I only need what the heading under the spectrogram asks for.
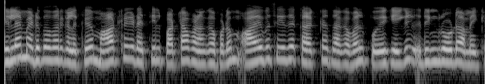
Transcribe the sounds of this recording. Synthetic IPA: ɪlɐmɛɽɯpːɐʋɐɾɣɐɭɯkːɯmaːʈrɐɪɽɐt̪ːɪlpɐʈːaːʋɐɻɐŋɡɐpːɐɽɯmʔaːjʋɯsɛjðɐkɐlɐk̚ʈɐt̪ɐɣɐʋɐlpɔjɪɣɐjɪlɾɪŋɡɾoːɽɯɐmɐɪkːɐ

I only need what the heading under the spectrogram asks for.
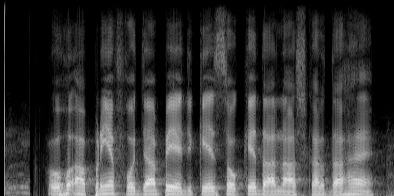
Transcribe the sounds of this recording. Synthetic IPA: ʊɦaːpɳijãːpʰoːd͡ʒãːpeːd͡ʒkeːsoːkeːd̪aːnaːʃkəɾd̪aːɦɛː

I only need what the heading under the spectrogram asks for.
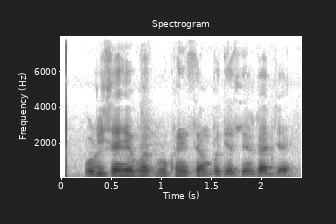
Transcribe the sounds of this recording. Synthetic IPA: oɽiɕaɦebʱəɾpuːɾkʰə̃ĩsəmpət̪ːiːəsleɾɾad͡ʑjae

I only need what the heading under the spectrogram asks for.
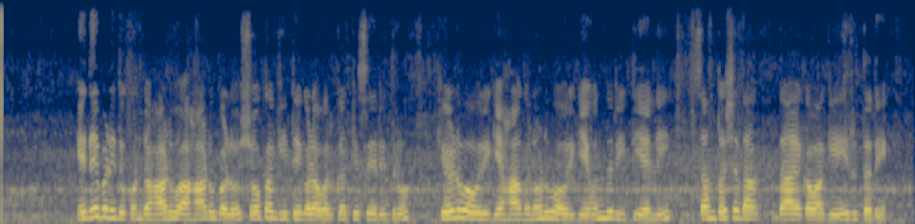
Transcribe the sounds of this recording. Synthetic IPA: ed̪eːbɐɭed̪uko̞ɳɖuɦaːɽuʋɐɦaːɽuɡɐɭuʃɔːkɐɡiːt̪ɛɡɐɭɐʋɐɾɡɐkːe̞se̞ːɾid̪ɾu | ke̞ːɭuʋɐʋɐɾiɡe̞ɦaːɡuno̞ːɽuʋɐʋɐɾiɡe̞o̞nd̪uɾiːt̪ijɐlːi | sɐnt̪ɔːʃɐd̪d̪aːjɐkɐʋaːɡiiɾut̪ːɐd̪e̞

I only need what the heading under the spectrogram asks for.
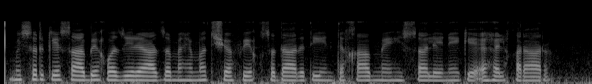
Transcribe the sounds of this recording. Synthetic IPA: mɪsɾkesaːbɪqʋɐziːɾeaːzəmɛɦməd̪ʃɐfiːqsɐd̪aːɾət̪iɪ̃nt̪ɪxaːbmẽɦɪsːaleːnekeʔɛɦəlqɐɾaːɾ

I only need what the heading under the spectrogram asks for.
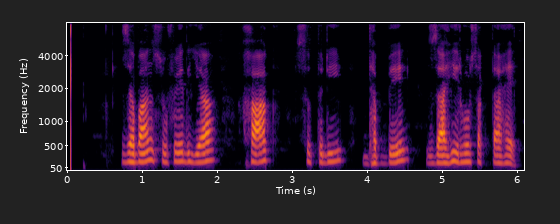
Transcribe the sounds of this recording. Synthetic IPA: zɐbaːnsʊfeːd̪ja | xaːk | sɪt̪ɾi | d̪ʱɐbːe | zaːɦɪɾɦosɐk̚t̪aɦɛː

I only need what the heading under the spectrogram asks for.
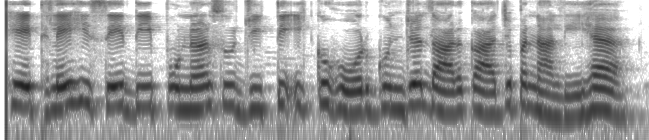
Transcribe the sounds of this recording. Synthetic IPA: heːt̪ʰleːɦɪsːeːd̪iːpʊnəɾsʊd͡ʒiːt̪iːʔɪkɦoːɾɡʊɲd͡ʒəld̪aːɾkad͡ʒpənaːliːɦɛː

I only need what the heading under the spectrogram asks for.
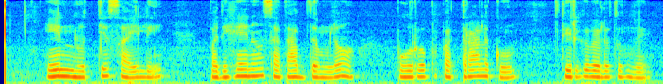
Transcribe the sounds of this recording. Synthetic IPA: eːnɾut̪jɐsɐjli | pɐd̪iɦɛːnɐʋɐʃɐt̪aːb̚d̪ʱɐmlo̞ː | puːɾʋɐpɐpɐt̪ɾaːlɐku | t̪iɾuɡiʋe̞lut̪und̪i

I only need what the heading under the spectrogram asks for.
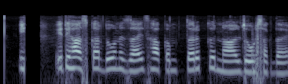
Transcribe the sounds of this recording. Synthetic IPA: ɪt̪ɪɦaːskəɾd̪oːnəzaːɪzɦaːkəmt̪əɾəknaːld͡ʒoːɽsəkd̪aːɦɛː

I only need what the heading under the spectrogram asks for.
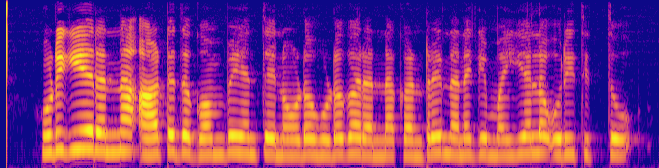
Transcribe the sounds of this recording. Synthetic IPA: huɽiɡijɐɾɐnːɐʔaːʈɐd̪ɐɡombeɐnt̪e̞noːɽɐɦuɽɐɡɐɾɐnːɐkɐɳɖɾe̞nɐnɐɡe̞mɐjːɐlɐuɾit̪it̪ːu

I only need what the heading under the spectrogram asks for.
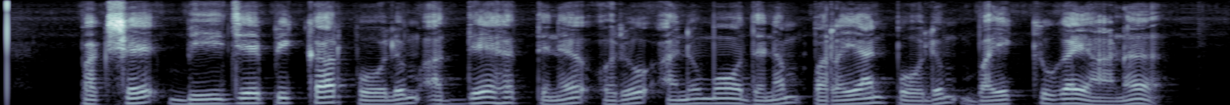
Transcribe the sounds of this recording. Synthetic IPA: pɐkʂe̞biːd͡ʑe̞ːpːikːaːrpo̞ːlumɐd̪ːe̞ːɦɐt̪ːinɨʔo̞ɾuʔɐnumo̞ːd̪ʱɐnɐmpɐrɐjaːnpo̞ːlumbʱɐjɐkʲːuɣɐjaːɳɨ

